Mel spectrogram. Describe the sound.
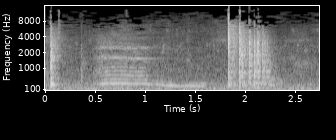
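Dice rolled during a tabletop wargame. A short burst of rapid, bright clattering clicks sounds near the end, after a quieter stretch.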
